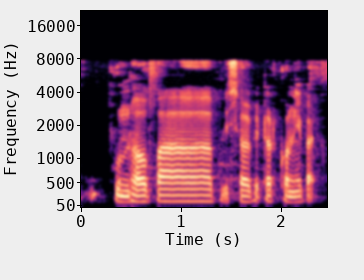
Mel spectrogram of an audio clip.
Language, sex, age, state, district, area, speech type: Assamese, male, 18-30, Assam, Golaghat, rural, spontaneous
